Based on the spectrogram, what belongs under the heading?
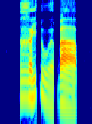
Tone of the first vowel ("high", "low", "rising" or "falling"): rising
